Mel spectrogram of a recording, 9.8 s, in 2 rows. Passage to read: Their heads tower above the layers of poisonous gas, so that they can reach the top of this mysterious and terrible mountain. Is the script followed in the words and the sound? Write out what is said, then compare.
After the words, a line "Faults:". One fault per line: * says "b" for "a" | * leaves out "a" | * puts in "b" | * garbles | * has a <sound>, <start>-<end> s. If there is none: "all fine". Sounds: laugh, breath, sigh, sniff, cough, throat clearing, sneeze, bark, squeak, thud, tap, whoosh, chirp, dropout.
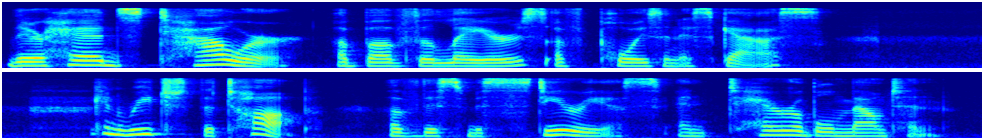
Their heads tower above the layers of poisonous gas, can reach the top of this mysterious and terrible mountain.
Faults:
* leaves out "so that they"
